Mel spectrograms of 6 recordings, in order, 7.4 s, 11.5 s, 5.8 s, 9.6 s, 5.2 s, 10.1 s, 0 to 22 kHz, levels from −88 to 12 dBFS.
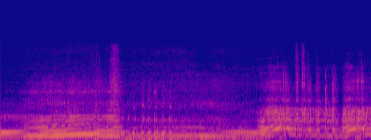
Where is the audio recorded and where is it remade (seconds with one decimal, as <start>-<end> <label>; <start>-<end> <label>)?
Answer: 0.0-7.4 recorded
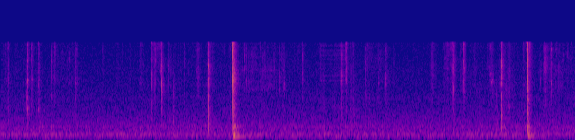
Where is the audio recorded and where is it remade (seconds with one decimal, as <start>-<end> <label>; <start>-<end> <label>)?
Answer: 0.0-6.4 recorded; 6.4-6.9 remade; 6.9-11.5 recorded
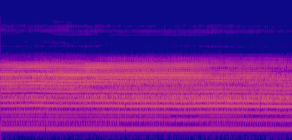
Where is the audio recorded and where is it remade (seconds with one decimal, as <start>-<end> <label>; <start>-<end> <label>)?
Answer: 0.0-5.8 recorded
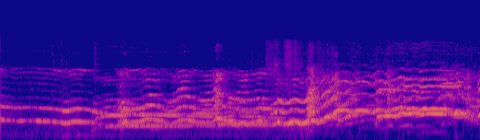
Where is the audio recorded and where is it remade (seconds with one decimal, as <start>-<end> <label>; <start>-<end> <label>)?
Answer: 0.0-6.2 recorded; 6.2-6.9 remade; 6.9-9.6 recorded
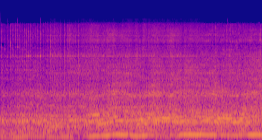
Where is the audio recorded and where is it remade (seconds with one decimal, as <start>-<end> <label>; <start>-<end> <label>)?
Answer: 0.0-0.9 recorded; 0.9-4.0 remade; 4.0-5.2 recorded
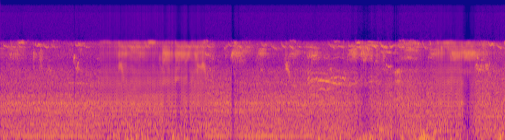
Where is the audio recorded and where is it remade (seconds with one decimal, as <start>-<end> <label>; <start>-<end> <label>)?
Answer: 0.0-2.0 recorded; 2.0-4.1 remade; 4.1-8.7 recorded; 8.7-9.5 remade; 9.5-10.1 recorded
